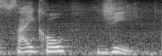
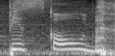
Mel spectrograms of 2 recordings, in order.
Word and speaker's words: Saykoji: they should say Psycho G, but the Indonesian time they call Pisco G, Pisco G.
